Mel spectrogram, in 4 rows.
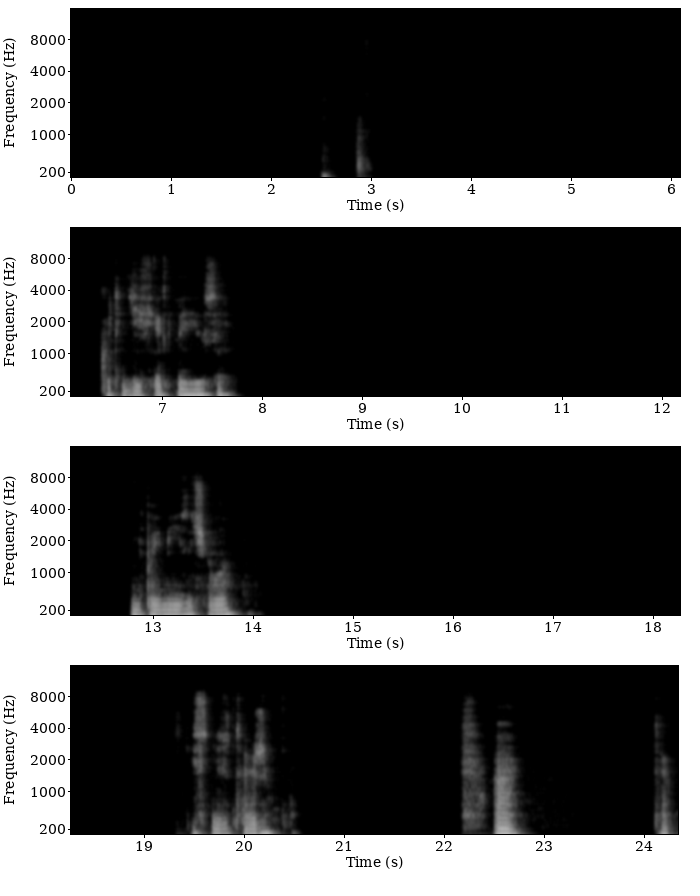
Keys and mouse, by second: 0.7 click, 1.0 middle click, 3.7 shift+click, 4.9 middle click, 5.5 Tab, 6.1 Tab, 6.6 1, 6.9 click, 8.0 g, 12.6 middle click, 14.0 KP_7, 16.3 g, 17.6-20.0 middle drag, 20.2 shift+middle click, 20.6 alt+z, 21.7-24.2 middle drag.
